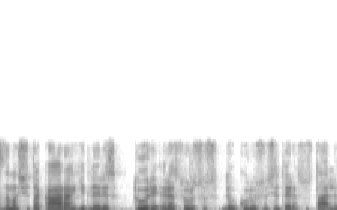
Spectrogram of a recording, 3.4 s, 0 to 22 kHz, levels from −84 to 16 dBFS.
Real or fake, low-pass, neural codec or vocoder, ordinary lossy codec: real; 7.2 kHz; none; Opus, 24 kbps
